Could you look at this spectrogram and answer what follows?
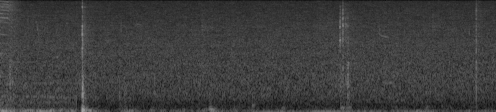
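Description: One sharp click about a second in, then quiet outdoor stillness with a few faint ticks.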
